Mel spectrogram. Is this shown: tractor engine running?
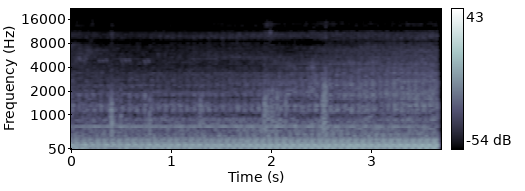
yes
